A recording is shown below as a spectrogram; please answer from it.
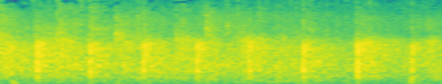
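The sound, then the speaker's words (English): An audience applauds children for taking part in worship, a fairly faint, steady patter of clapping with louder claps recurring at a regular rhythm. “we ought to give them a hand clap of praise for what they did.”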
